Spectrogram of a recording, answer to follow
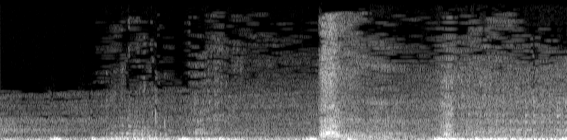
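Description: A deep, rumbling roar from a movie trailer's sound effects, with a sharp hit about two and a half seconds in and a second one under a second later.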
